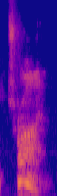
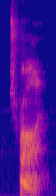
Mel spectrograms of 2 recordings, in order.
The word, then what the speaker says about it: Theron: in the day called Tron, which for an American audience would be Tron. Right. And that's fine. That's much closer. That's fine. She should have just said to them, "You pronounce my name Charlize Tron."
